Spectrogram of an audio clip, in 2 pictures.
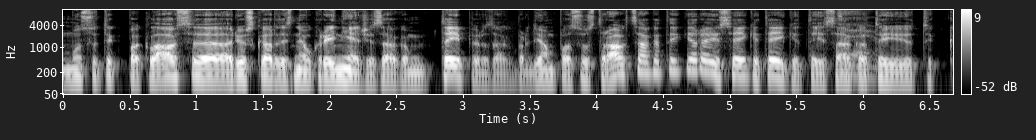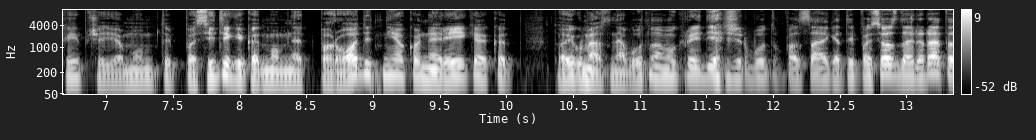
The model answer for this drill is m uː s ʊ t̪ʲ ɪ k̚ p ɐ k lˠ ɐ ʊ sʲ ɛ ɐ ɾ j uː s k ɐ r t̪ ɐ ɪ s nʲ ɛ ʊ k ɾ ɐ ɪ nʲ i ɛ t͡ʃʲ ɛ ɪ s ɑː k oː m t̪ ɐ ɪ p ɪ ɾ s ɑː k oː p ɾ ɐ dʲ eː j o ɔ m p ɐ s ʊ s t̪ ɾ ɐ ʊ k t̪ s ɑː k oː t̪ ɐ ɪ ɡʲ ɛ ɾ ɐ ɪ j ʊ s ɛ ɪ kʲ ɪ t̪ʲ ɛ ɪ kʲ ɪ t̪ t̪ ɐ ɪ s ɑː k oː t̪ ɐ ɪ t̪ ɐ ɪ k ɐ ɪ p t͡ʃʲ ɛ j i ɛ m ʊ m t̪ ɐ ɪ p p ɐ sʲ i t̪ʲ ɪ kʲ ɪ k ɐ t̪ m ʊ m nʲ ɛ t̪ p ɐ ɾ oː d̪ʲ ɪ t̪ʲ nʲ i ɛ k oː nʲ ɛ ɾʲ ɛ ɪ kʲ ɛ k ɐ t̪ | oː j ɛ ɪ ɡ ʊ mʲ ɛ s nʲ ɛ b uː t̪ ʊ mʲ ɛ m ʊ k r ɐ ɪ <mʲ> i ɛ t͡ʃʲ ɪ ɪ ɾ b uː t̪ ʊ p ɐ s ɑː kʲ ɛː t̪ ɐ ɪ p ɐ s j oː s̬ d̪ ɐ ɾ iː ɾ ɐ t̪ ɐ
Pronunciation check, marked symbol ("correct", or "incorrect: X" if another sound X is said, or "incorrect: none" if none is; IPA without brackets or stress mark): incorrect: nʲ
